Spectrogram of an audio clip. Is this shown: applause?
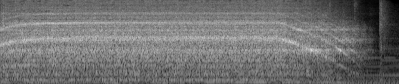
no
